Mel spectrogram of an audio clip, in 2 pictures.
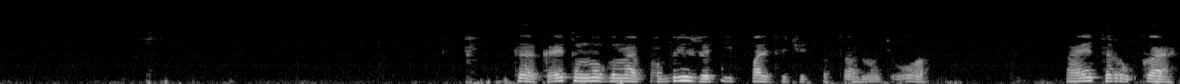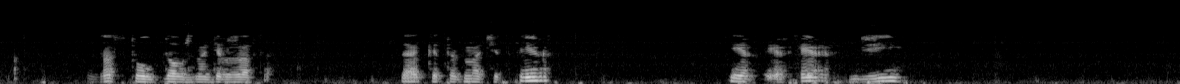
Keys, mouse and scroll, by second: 3.2 r, 3.7 click, 4.8 g, 7.2 click, 7.8 g, 9.9 click, 11.2 click, 11.9 middle click, 14.2 g, 15.2 middle click, 16.1 r, 17.6 middle click, 20.1 g, 22.3 middle click, 23.4 g.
